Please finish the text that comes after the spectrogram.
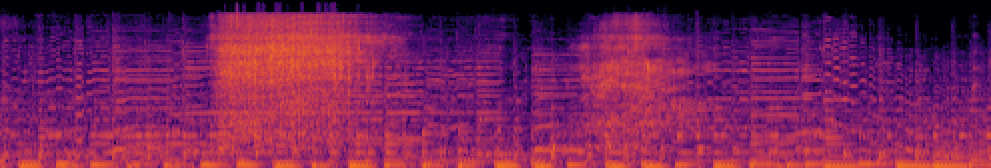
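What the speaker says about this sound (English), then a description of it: "So let's go ahead and sear these bad boys up." Seasoned sirloin tip roast pieces searing on a hot surface, two loud bursts of sizzling over a steady background of music, no talk.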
